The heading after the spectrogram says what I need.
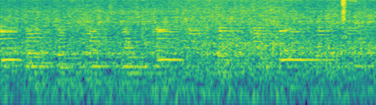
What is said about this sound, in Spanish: La falsa Verónica y su cómplice se alejan en un auto.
